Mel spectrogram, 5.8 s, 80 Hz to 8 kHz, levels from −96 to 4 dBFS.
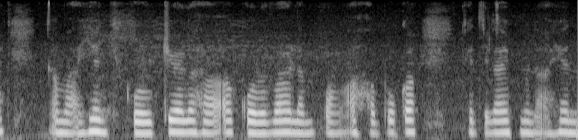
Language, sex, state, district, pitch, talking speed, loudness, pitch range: Mizo, female, Mizoram, Aizawl, 190 Hz, 195 wpm, -17 LUFS, 185-195 Hz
